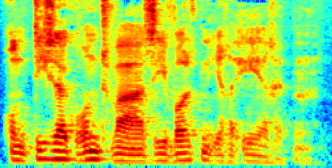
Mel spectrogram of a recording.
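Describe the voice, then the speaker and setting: A man's voice: deep voice, normal speed. An actor playing a shrewd, relentless French police inspector in a German radio crime drama, ironic and insistent as he questions. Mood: insistent, methodical. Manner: probing, ironic, insistent interrogator.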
